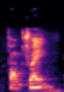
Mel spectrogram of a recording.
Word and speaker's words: feng shui: packato se utiliza mucho por ejemplo en el feng shui funksway como lo quieran pronunciar que es cómo se configuran o cómo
